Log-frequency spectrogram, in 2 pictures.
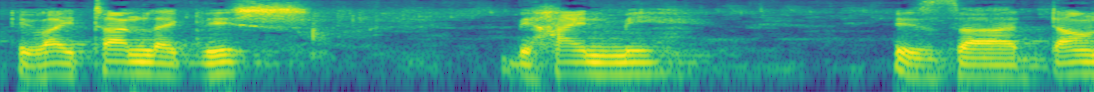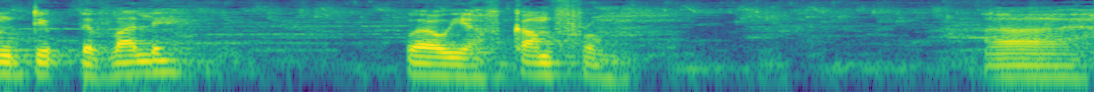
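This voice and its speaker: Male vlogger, unhurried and deliberate, speaking from a cave over clear outdoor noise. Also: low-pitched, fairly bright tone. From Kenya. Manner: slow, deliberate, halting delivery. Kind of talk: informal spoken vlog address. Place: inside a cave on a mountain. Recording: noisy outdoor recording, birds and ambience.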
